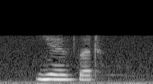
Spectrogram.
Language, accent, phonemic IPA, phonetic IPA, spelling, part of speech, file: Armenian, Eastern Armenian, /ˈjezəɾ/, [jézəɾ], եզր, noun, Hy-եզր.ogg
- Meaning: 1. bank; shore 2. border, edge; brink; extremity 3. skirt, flap, lap, hem 4. border, boundary, limit 5. rib 6. conclusion, finding; deduction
